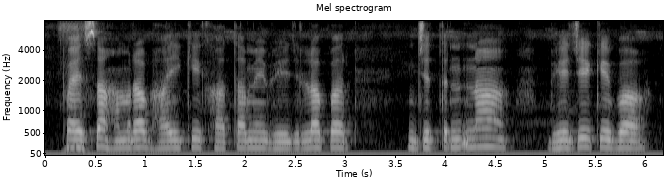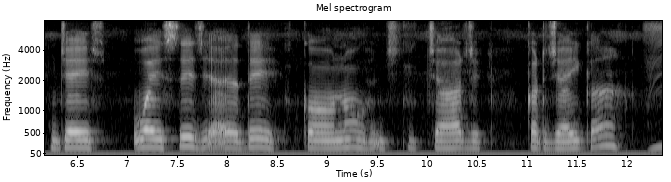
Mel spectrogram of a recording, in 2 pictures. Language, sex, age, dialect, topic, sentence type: Bhojpuri, female, 25-30, Southern / Standard, banking, question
